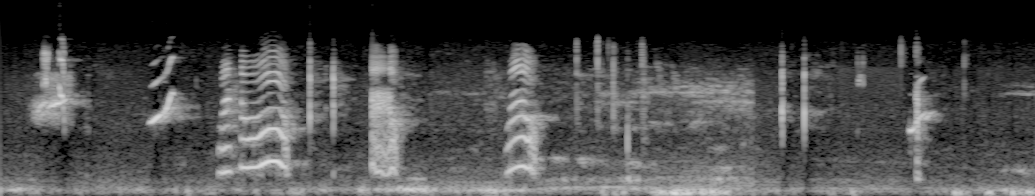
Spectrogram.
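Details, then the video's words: Pet parrot eating melon seeds, giving a string of varied chattering notes: wavering harmonic squeaks, short rising whistles and sharp clicks, spaced irregularly, over low background rumble. "natural talking sound voice"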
